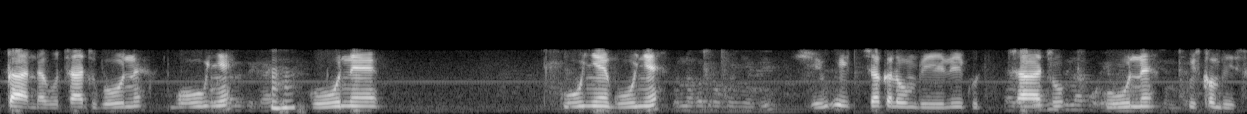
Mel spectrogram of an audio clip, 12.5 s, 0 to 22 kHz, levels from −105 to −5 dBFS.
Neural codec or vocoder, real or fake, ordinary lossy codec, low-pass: none; real; none; 3.6 kHz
